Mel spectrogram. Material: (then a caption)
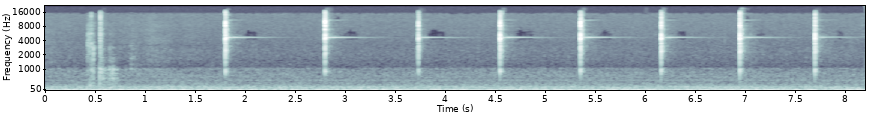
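Silver. A genuine 1 oz silver Maple Leaf bullion coin is tapped repeatedly with a pen in a ping test, over a steady low background hum. After a couple of dull taps, each strike gives a bright, high-pitched ring that hangs on briefly. The coin is real: its ring lasts much longer and sounds higher than a fake coin's.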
